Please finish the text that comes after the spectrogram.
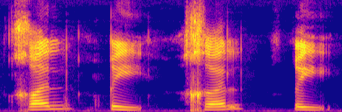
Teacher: آگے کے حلق سے قاف کی اور بیچ کے حلق سے ہمیں خا کی ادائیگی کرنی ہوتی ہے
